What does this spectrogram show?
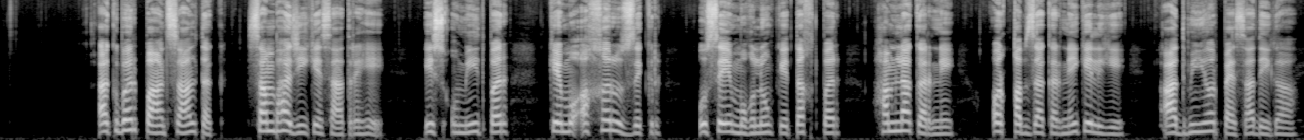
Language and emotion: Urdu, neutral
